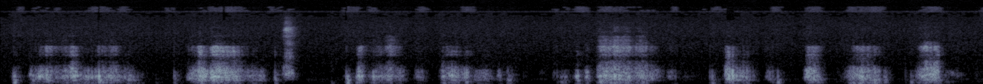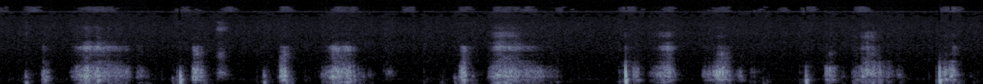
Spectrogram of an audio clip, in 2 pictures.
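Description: Montblanc Le Petit Prince fountain pen with a fine nib writing Korean characters on notebook paper: a quick run of short nib-on-paper strokes, one for each stroke of the letters, with brief pauses as the nib lifts between them.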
